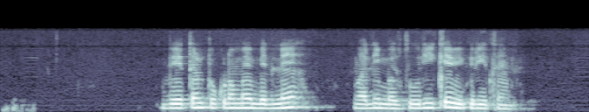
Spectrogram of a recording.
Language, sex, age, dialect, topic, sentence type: Hindi, male, 25-30, Kanauji Braj Bhasha, banking, statement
